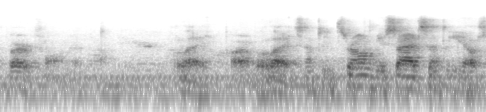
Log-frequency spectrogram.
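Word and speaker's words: παραβολή: Parabole, 4 syllables.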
